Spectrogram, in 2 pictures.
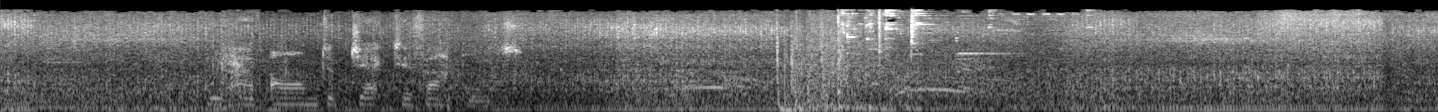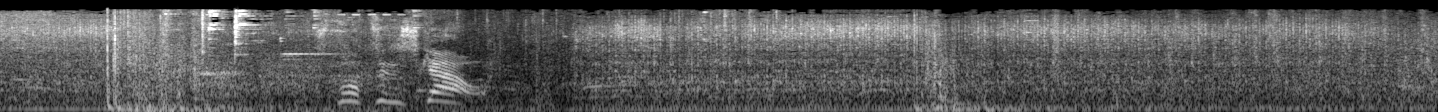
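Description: A heavy tank engine rumbles and clanks steadily.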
